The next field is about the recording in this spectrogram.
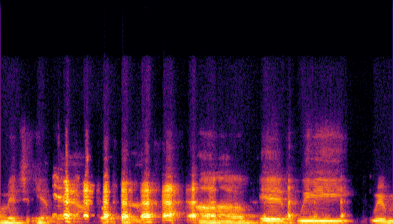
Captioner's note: laughs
